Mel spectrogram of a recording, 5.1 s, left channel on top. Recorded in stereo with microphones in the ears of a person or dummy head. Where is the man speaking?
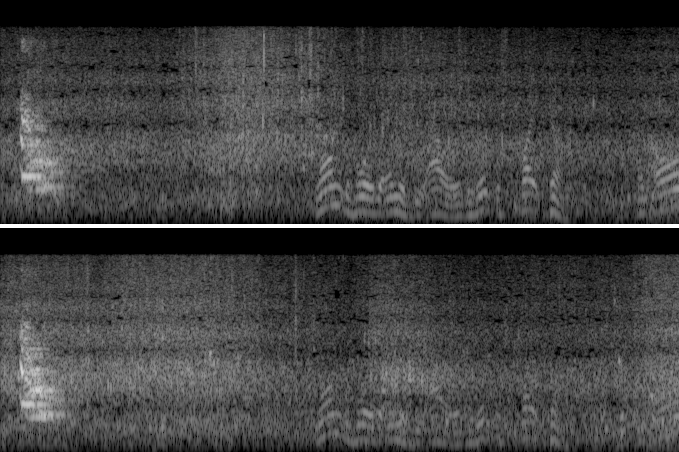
60° left (ahead or behind), 0.6 m.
